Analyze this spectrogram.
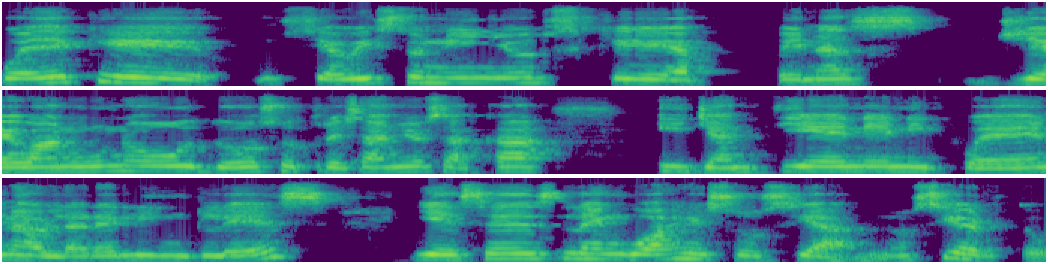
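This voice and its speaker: A woman speaks at a medium pitch and moderate pace. Her intonation is fairly even. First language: Spanish. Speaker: school principal. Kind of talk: bilingual presentation for parents. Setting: online virtual presentation.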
